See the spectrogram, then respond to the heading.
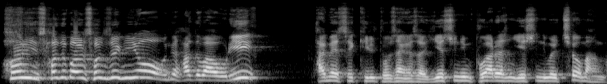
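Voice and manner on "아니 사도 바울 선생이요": high, startled cry of recognition; startled greeting. Retold or imitated. Ananias startled to meet Paul, high surprised call. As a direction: gasp out his name in shock. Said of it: "아니가 놀래가지고".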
